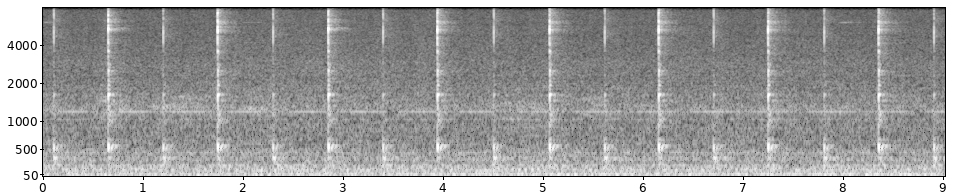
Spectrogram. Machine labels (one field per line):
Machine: valve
